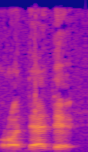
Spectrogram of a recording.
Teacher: La lettre ra, il y avait la tafkhim. Radad, le dal avec al-qalqala.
